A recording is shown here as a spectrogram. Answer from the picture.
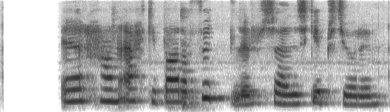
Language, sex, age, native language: Icelandic, female, 11, Icelandic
